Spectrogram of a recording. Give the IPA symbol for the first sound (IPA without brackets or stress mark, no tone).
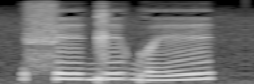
s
